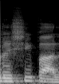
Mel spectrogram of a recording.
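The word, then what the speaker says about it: ऋषिपाल: एक एग्जांपल बताऊं हां जैसे मेरा नाम रिषीपाल है श्रुति जो ऋषि पाल है तो इसमें सबसे ज्यादा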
